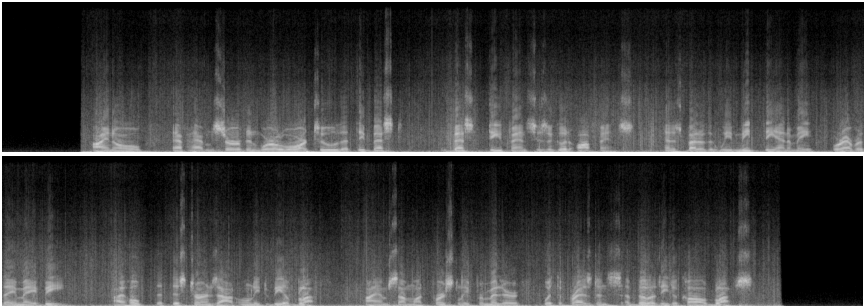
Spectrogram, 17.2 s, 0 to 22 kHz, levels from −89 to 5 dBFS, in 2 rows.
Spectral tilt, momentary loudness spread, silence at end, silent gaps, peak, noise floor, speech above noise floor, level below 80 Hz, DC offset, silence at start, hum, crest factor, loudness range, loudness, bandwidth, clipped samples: -5.5 dB/octave; 6 LU; 0.8 s; none; -2 dBFS; -68 dBFS; 49 dB; -30 dBFS; under 0.1%; 0.8 s; none; 18 dB; 1 LU; -19 LUFS; 14.5 kHz; under 0.1%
